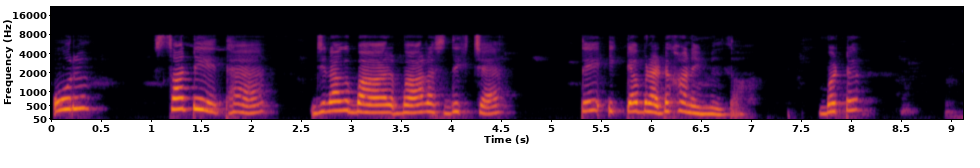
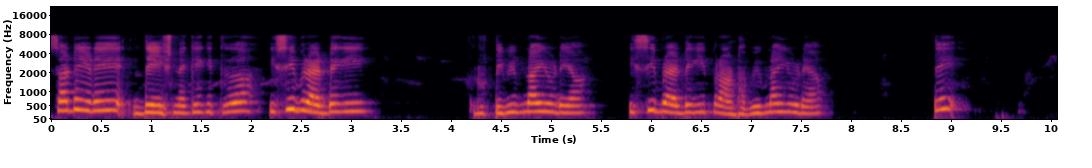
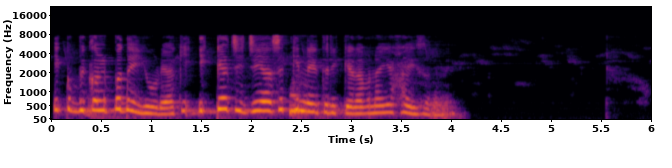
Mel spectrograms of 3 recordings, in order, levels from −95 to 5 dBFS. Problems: none marked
